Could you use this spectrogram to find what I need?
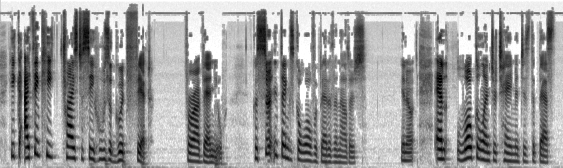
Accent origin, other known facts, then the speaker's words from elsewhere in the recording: Malden, Massachusetts, United States; I grew up in Malden, graduated from Malden High School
